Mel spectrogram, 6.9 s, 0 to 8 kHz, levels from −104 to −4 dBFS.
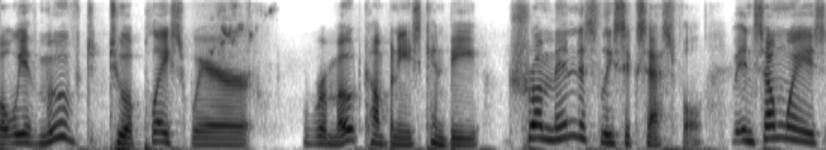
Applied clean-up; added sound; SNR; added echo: neural mask model Resemble Enhance denoiser.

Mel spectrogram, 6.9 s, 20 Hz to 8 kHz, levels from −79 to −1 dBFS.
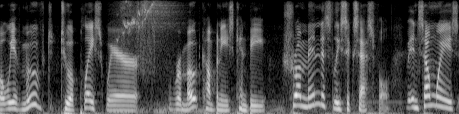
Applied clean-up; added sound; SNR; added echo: none; Squeak; 15 dB; none.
